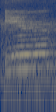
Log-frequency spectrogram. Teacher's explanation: Kenapa ikhfa? Karena ada nun sukun, sesudahnya ada sin. Maka membacanya harus didengungkan, ya.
